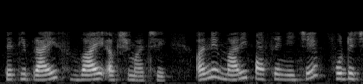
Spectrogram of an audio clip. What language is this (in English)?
Gujarati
